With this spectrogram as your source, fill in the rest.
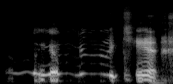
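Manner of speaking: high, soft, crying "Oh my God, I can't"; retold crying. Hearing about the baby in a jar, crying out high and soft.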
